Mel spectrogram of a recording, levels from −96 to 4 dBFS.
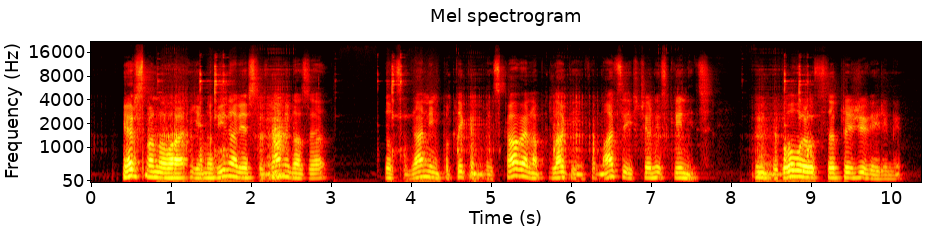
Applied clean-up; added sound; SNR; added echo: neural mask model RNNoise.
